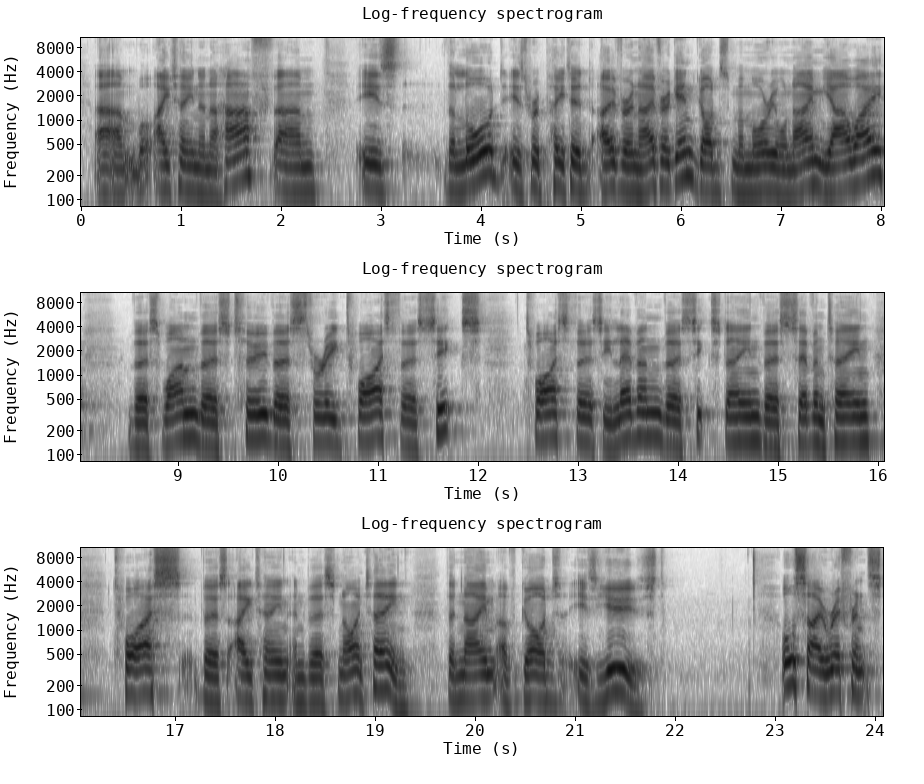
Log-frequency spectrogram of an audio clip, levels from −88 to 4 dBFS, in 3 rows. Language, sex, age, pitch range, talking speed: English, male, 50-69, 120-150 Hz, 125 wpm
